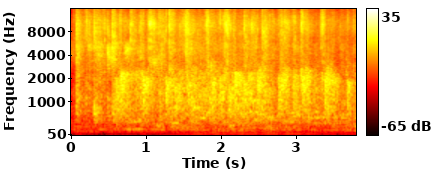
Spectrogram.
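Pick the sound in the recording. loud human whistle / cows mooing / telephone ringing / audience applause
audience applause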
